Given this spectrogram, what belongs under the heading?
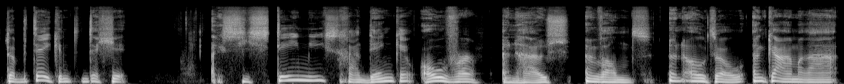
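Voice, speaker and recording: A man's voice: medium pitch, dry recording, studio quality. A man, a professor and guest expert, explaining in a podcast interview, building his points in emphatic lists like a lecturer.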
